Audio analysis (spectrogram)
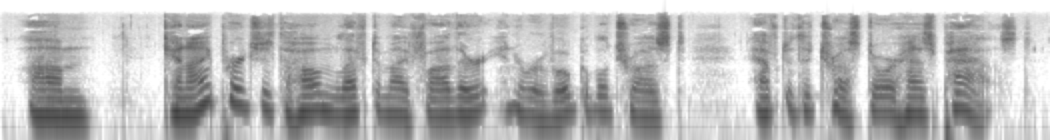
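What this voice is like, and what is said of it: Hoarse voice. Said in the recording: “a little bit hoarse today”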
